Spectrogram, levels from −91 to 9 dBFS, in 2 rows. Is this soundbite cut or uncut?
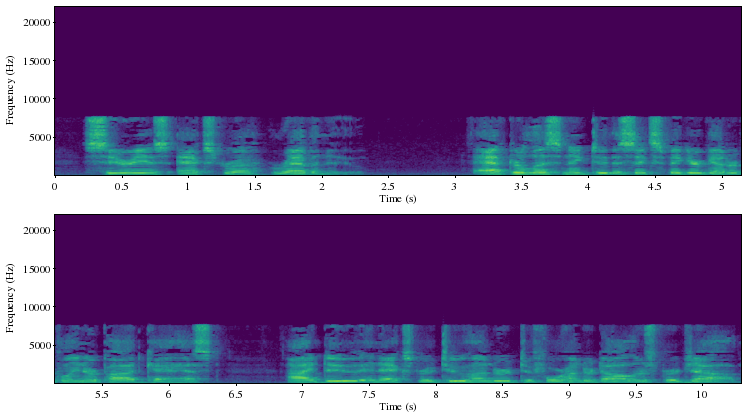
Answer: cut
